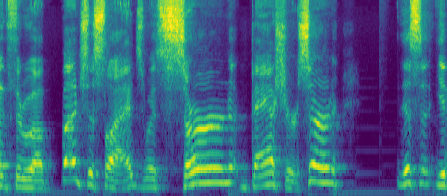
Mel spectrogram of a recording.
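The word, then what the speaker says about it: Søren: o r n but in Denmark saurin is pronounced more like CERN and they like this guy so much for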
